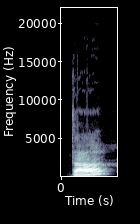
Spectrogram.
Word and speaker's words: tard: ne se prononce jamais tard grand un placard on n'entend pas le T le D non plus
